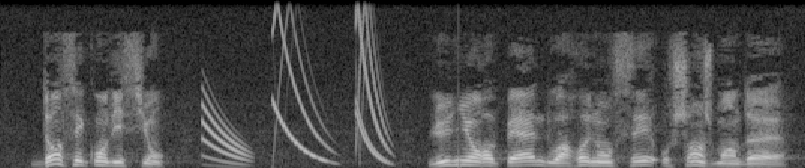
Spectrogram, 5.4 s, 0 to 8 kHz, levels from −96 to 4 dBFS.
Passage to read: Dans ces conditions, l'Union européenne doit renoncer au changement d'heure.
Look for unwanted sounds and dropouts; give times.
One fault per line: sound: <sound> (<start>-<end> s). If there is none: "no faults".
sound: chirp (1.3-2.6 s)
